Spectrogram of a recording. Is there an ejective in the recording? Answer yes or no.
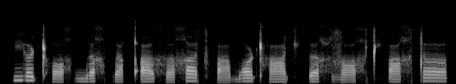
yes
